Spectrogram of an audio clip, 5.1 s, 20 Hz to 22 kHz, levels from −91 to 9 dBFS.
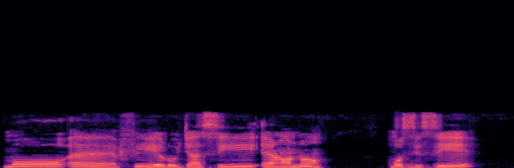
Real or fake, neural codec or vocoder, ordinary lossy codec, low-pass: real; none; AAC, 32 kbps; 7.2 kHz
